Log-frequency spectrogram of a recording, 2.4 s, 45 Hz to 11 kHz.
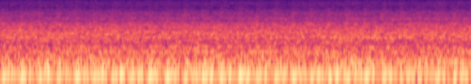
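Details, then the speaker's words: Chevelle with 350 small-block Chevy V8, cold start warming up at idle; good oil pressure, runs okay but missing on at least one cylinder, with an uneven beat; engine also smokes heavily, cause being diagnosed. "It's got good oil pressure, runs okay for missing on at least one cylinder that I know"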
